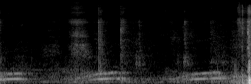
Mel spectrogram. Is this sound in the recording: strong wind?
no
